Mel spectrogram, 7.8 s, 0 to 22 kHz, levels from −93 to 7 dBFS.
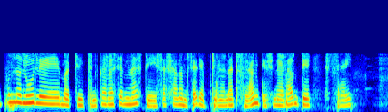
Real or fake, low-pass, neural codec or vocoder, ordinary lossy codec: fake; 3.6 kHz; codec, 44.1 kHz, 1.7 kbps, Pupu-Codec; none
